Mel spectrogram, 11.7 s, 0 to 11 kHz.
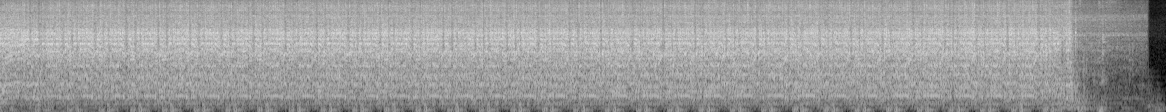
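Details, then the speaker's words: Pony starting engine of a 1940s Caterpillar D8 dozer unmoved for decades, cranked with ether: steady cranking about three turns a second for eleven seconds, never catching; no spark. "Well, I'm going to say there's no spark. I'm not surprised."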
